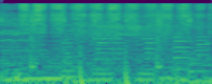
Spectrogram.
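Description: Fingers rubbing and scraping old foam weather-stripping residue off the metal frame of a camper shell window: a steady, uneven scratching.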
